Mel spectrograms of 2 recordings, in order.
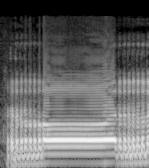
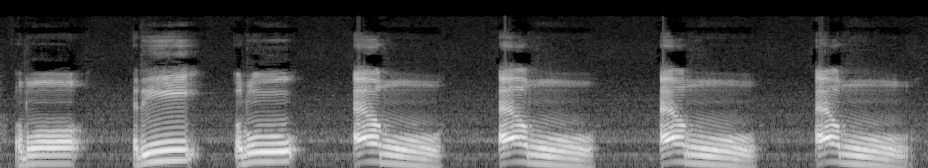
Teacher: ro itu bergetar tapi sedikit ya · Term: takrir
